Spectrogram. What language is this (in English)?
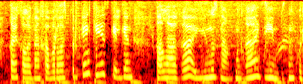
Kazakh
